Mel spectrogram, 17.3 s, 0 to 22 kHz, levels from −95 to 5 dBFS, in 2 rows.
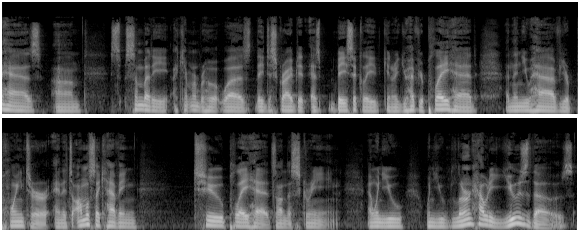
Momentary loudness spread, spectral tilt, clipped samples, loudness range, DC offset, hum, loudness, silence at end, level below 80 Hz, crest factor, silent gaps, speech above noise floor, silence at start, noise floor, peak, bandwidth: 11 LU; -6 dB/octave; under 0.1%; 3 LU; under 0.1%; none; -28 LUFS; 0.1 s; -46 dBFS; 20 dB; none; 40 dB; 0 s; -67 dBFS; -8 dBFS; 13.5 kHz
